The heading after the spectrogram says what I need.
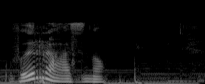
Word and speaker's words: виразно: Читай виразно. Зверни увагу. В українській мові ми промовляємо це слово з наголоса на звук а.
